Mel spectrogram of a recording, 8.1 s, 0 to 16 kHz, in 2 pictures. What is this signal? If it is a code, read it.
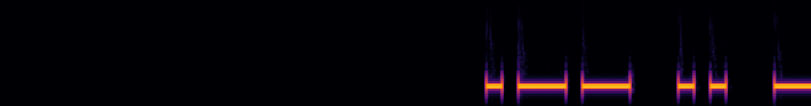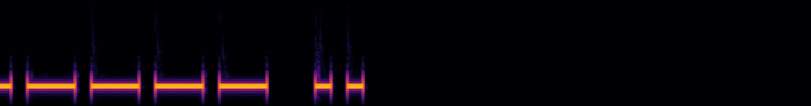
Morse code, heard as a keyed tone, about 15 wpm, 700 Hz. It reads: WI0I
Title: USA Call Signs - 4 Characters - Repeated 2x - 15wpm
